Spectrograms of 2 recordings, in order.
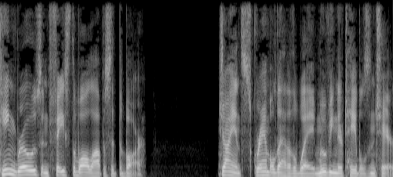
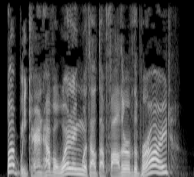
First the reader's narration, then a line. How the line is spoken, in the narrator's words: Thrym announced cheerfully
